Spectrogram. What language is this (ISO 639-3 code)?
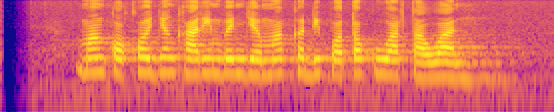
sun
